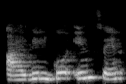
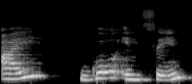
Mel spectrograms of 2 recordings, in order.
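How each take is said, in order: First: The words 'I will' are said in full. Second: The words 'I will' are contracted to 'I'll'.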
